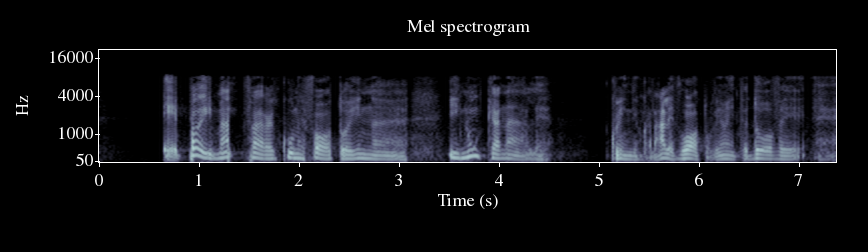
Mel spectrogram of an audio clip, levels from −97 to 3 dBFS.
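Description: A skip ahead at 1.3 s breaks this speech clip: about a second of audio is simply gone, and the sound on either side is butted together with no gap or fill, as happens when a jitter buffer discards a backlog to catch up with audio already queued. Jitter buffer speed-up follows from 1.53 to 2.95 s at about 109% speed and again from 3.43 to 6.64 s at about 108%, where the receiver trimmed short pitch-period pieces (roughly 150 ms and 300 ms in total) so the speech sounds hurried at unchanged pitch. All of it passes through a call path with Opus coding noise and a top end cut off at 8 kHz.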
